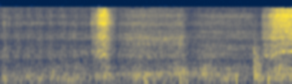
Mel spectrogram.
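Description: A small robot's electric motors and gears whirring faintly as it drives and turns, with light clicks. A short hiss comes about a second and a half in.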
